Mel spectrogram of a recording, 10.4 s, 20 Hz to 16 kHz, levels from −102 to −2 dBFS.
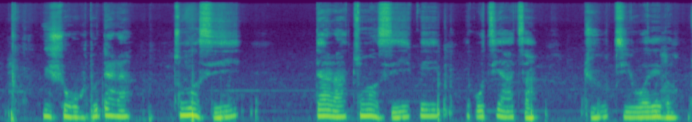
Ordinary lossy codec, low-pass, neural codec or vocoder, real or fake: none; 14.4 kHz; none; real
